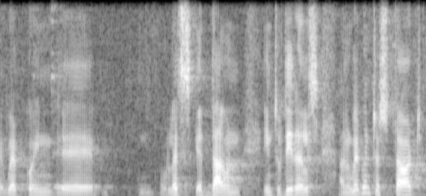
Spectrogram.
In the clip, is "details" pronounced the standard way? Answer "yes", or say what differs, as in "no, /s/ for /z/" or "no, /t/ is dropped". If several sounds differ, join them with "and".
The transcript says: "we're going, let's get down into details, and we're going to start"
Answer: no, /s/ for /z/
